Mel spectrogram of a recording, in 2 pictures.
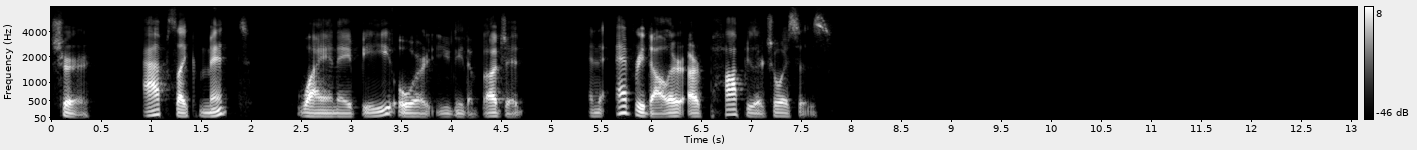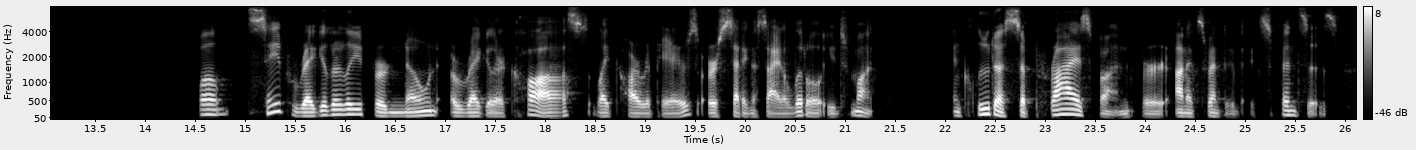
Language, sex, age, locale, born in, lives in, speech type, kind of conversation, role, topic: English, male, 25-29, en-US, United States, United States, read, expert-assistant, expert, How can I create a budget that works for my lifestyle?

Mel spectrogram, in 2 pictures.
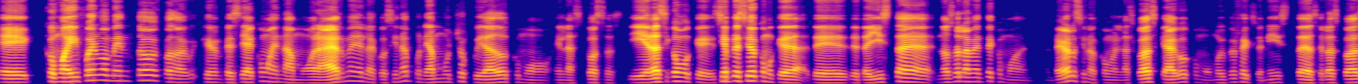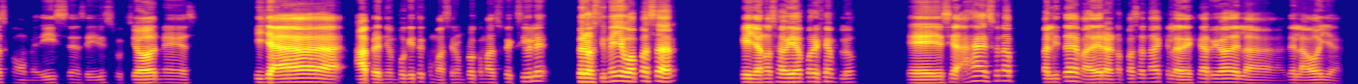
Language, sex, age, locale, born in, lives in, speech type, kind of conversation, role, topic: Spanish, male, 30-34, es-MX, Mexico, Mexico, conversation, podcast, guest, ¿Cómo empezaste a aprender a cocinar cosas nuevas?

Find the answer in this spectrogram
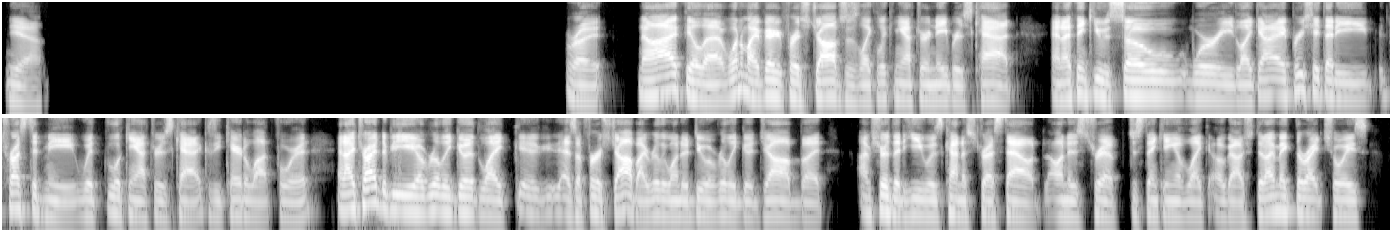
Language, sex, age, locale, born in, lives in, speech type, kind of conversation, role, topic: English, male, 25-29, en-US, United States, United States, conversation, unstructured, none, Which adorable pet quirks never fail to make you smile, and what makes them special?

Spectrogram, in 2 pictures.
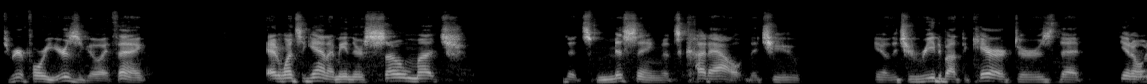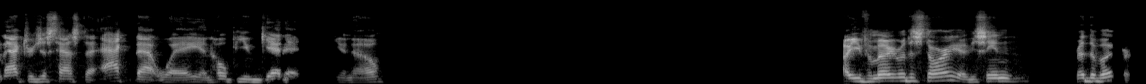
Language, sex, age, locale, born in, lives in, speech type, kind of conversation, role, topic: English, male, 60-64, en-US, United States, United States, conversation, unstructured, none, Which do you prefer, reading a book or watching a movie, and why?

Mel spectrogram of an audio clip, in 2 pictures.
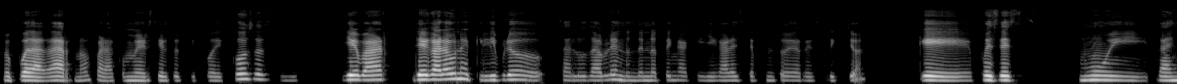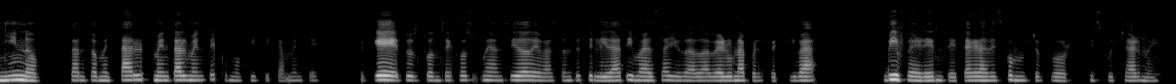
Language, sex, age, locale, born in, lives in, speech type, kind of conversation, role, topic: Spanish, female, 25-29, es-MX, Mexico, Mexico, conversation, advice, user, ¿Por qué me cuesta mantener una alimentación más saludable a largo plazo?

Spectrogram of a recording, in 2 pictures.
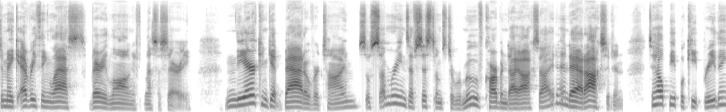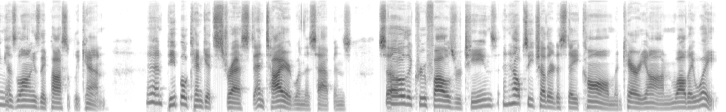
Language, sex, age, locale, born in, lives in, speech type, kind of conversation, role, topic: English, male, 35-39, en-US, United States, United States, read, expert-assistant, expert, How do submarines operate safely underwater and handle emergencies?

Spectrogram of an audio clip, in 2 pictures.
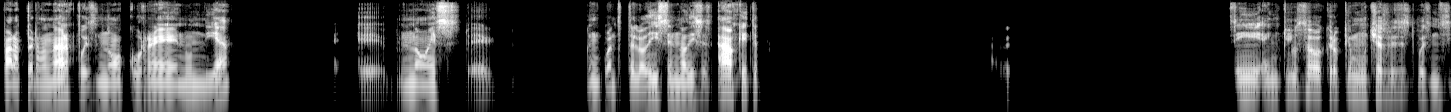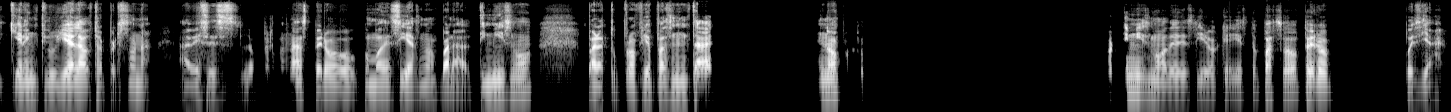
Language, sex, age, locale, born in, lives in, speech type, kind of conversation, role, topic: Spanish, female, 20-24, es-MX, Mexico, Mexico, conversation, unstructured, none, ¿Es correcto perdonar una infidelidad?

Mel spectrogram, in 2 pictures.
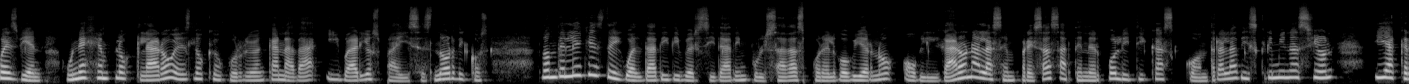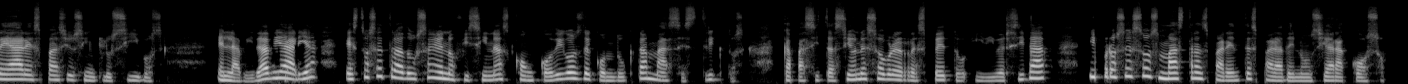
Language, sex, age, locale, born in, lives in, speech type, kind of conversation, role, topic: Spanish, female, 35-39, es-MX, Mexico, Mexico, read, expert-assistant, expert, ¿Cómo influye el gobierno en las condiciones laborales y el ambiente de trabajo?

